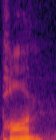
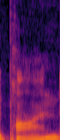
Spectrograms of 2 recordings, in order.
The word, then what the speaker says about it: pwn: When you see that own to own is spelled pwn, you'll all be so proud of me for not stumbling on that. Way to go, Sasha. For years, I always just called it pawn. Pawn. Yeah, you can kind of call it whatever you want. You can say pond or whatever, but realistically, I think it's own.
